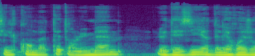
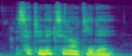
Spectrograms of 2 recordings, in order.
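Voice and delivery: sudden high, ringing exclamation; 6 semitones higher than usual. Narrator reading a character's reply in a French story, exclaiming. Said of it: "s'écria Victor".

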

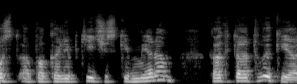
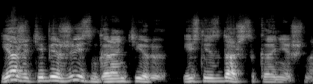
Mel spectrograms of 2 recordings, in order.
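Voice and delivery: plain

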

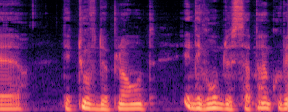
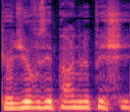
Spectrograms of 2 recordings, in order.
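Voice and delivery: serene, untroubled, calm, pitch lifted slightly; 5 semitones higher, 4 dB louder than usual. An old pilgrim, with rifles aimed at him, blesses the men, calm. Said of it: "dit tranquillement Hermil".

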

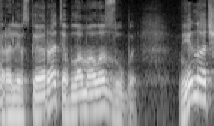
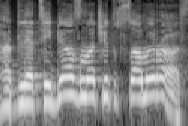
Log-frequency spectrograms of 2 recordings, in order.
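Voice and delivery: very high-pitched cry of displeasure; 9 semitones higher than usual. Narrator reads a woman answering the narrator's refusal, displeased exclamation. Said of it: "недовольно воскликнула она".

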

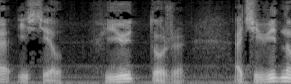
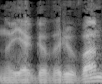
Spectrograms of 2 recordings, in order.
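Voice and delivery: ordinary delivery

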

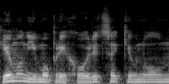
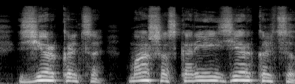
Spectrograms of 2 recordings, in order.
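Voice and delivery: very high, loud, shrill frightened cry; 9 semitones higher, 6 dB louder than usual. The small alien Patatam calls to Masha, crying out in fear. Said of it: "в страхе закричал Пататам".

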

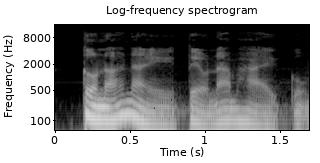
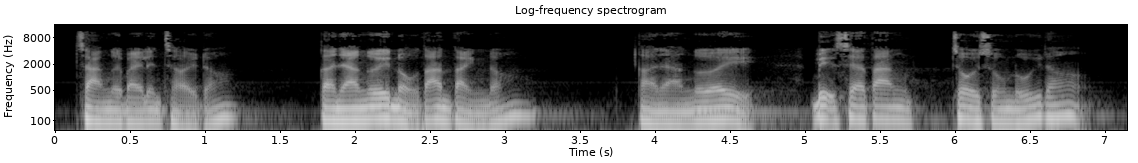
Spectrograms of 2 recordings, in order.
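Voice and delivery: ordinary delivery, nothing marked

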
